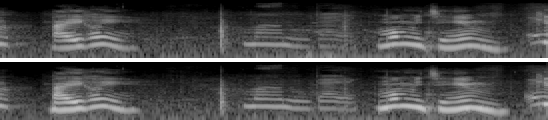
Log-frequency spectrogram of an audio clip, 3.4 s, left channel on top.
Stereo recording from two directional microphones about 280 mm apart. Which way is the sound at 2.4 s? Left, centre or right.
Right.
